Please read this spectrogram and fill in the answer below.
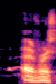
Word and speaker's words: Everest: know how to pronounce even though the the name of the person who is pronounced who it's named after had never pronounced it Everest I think Eve rest was the way he pronounced his name or something along those lines Berlin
